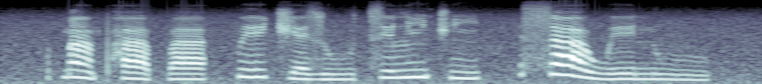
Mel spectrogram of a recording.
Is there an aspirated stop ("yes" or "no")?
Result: yes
